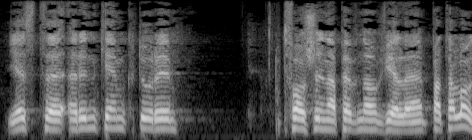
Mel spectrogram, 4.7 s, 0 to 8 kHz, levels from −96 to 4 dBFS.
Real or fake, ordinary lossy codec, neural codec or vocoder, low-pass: real; none; none; none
